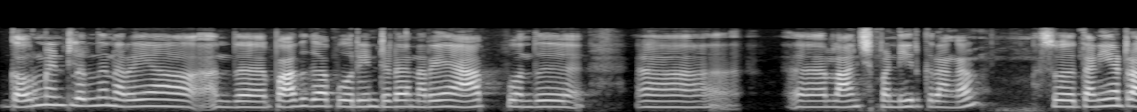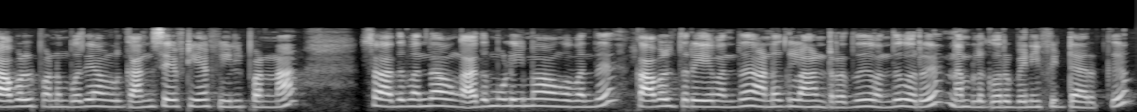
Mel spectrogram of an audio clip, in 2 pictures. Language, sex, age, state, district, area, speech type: Tamil, female, 30-45, Tamil Nadu, Erode, rural, spontaneous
